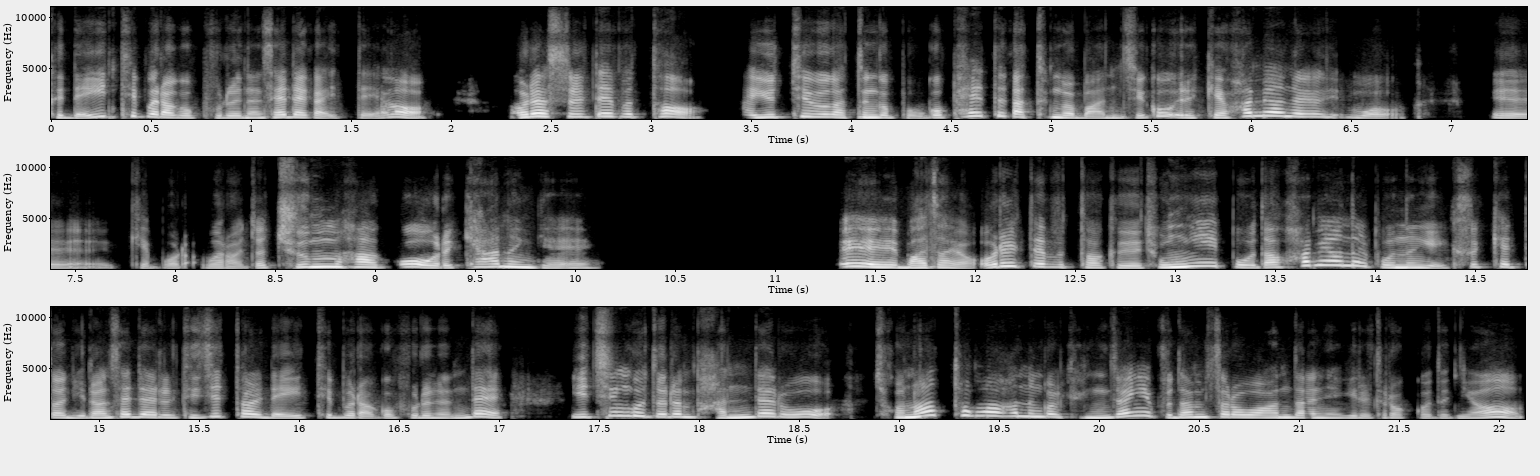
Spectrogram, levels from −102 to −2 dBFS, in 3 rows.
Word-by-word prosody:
그 - - -4
네이티브 295 - -2
라고 220 -6 +2
부르는 180 0 -5
세대가 230 +1 +1
있대요. - - -2 0.4
어렸을 280 +1 +4
때부터 275 0 0 0.3
유튜브 235 +5 0
같은 225 -2 +2
거 205 - 0
보고 170 +1 -5
패드 335 +8 -2
같은 245 -6 +1
걸 195 - +1
만지고 165 +2 -4
이렇게 200 +1 -2
화면을 295 - +1
뭐 180 -4 -6 0.5
예 170 -4 -6
이렇게 - - -15
뭐라 - - -10
뭐라 170 -3 -7
하죠? 195 - -6
zoom 255 +4 +5
하고 245 -1 +3
이렇게 195 +5 -5
하는 265 -4 +5
게 175 -2 -7 1.2
예 260 -6 +6
맞아요. 205 +1 +1
어릴 330 - +3
때부터 235 -6 -3
그 185 -3 -3
종이보다 230 - +3
화면을 390 - +1
보는 210 -3 +2
게 185 - -2
익숙했던 225 +2 -5
이런 190 +2 -2
세대를 240 -2 0
디지털 250 +5 -2
네이티브 180 +3 -5
라고 170 -2 -5
부르는데 190 - -3 0.3
이 245 - -1
친구들은 270 -5 0
반대로 240 +3 0 0.2
전화 230 - +5
통화하는 365 -8 +1
걸 265 -2 -1
굉장히 235 - -1
부담스러워한다는 220 - 0
얘기를 170 0 -9
들었거든요. 175 +4 -5
225 Hz, 390 characters per minute, -20 LUFS, 190-265 Hz, 1.2 s, 예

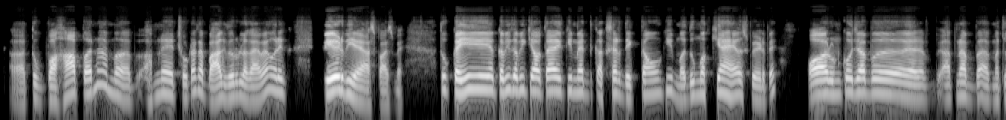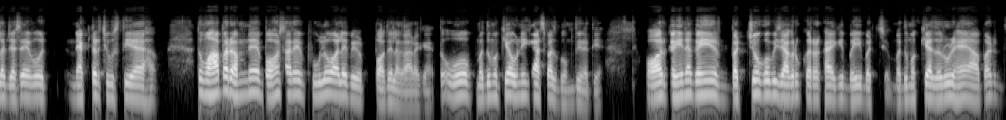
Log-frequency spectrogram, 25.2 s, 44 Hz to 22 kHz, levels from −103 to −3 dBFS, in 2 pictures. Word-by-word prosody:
अ, 330 0 -8
तो 135 -4 -11
वहाँ 135 +6 +3
पर 180 +3 +2
ना 280 - -5
म 160 -8 -4 0.2
हमने 175 +1 -3
छोटा-सा 195 +7 -3
बाग 130 +3 +4
ज़रूर 150 +3 -4
लगाया 130 -1 -1
हुआ - - -2
है 220 - -5
और 205 -2 -1
एक 195 - -7 0.4
पेड़ 410 +3 +11
भी - - -1
है - - +4
आस-पास - - -4
में, - - -16 0.5
तो 215 - -4
कहीं 215 +2 +6
कभी-कभी 210 +2 0
क्या 205 +1 +2
होता 200 +1 +3
है 205 -1 +5
कि 205 +2 -7
मैं 190 -1 -1 0.2
अक्सर 185 -1 -2
देखता 145 +2 -4
हूँ 175 +2 -4
कि 205 -1 -8
मधुमक्खियाँ 165 +6 -1
हैं 160 - +1
उस 170 - -5
पेड़ 125 -1 -4
पे - - -6 0.5
और 175 +1 +8
उनको 170 +3 -4
जब 185 -1 +1 0.9
अपना 155 +3 -3
ब 135 -1 -6
मतलब 145 +3 -6
जैसे 140 +2 -3
वो 145 0 -4 0.4
नेक्टर 145 +4 0
चूसती 150 0 -9
है 135 -2 +1
ह - - -17 0.6
तो 185 - -4
वहाँ 170 +1 +8
पर 210 -2 +6
हमने 180 +4 +1
बहुत 150 +4 -1
सारे 175 0 -1
फूलों 155 +4 -5
वाले 160 -2 +1
पेड़-पौधे 125 -2 -7
लगा 100 -4 -8
रखे 100 0 -14
हैं। 95 - -19
तो - - -11
वो 155 +2 -3
मधुमक्खियाँ 155 +4 -2
उन्हीं 155 +1 -5
के 155 - -1
आस-पास 145 0 -2
घूमती 110 0 -15
रहती 100 - -14
है - - -19 0.7
और 155 +2 +5
कहीं 150 +1 +3
न 175 - +1
कहीं 170 0 +4 0.2
बच्चों 140 +5 -1
को 170 +1 -2
भी 170 - -5
जागरूक 150 0 -1
कर 140 -2 -3
रखा 140 +1 -2
है 135 - 0
कि 140 +2 -11
भई 130 +2 -4
बच 475 0 -11 0.2
मधुमक्खियाँ 135 +1 -3
ज़रूर 145 +3 -3
हैं 140 +1 -1
यहाँ 135 -3 -3
पर, 155 +1 -6
155 Hz, 210 wpm, -23 LUFS, 140-185 Hz, 0.9 s, पेड़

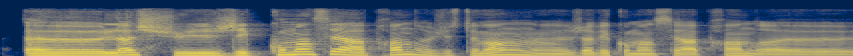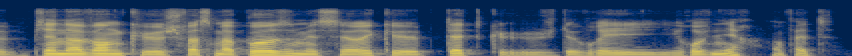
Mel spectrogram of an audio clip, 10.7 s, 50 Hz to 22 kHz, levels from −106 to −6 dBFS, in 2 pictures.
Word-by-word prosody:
Heu, 125 0 +5
là, 145 +5 +6
je 160 - +2
suis 125 -2 +2
j'ai 125 +1 +1
commencé 180 +6 +2
à 165 -4 +7
apprendre, 150 +1 0
justement, 120 -1 -2
heu, 105 - -6
j'avais 110 +1 -2
commencé 110 0 -3
à 100 - +3
apprendre, 120 +1 -3
heu, 95 -1 -5
bien 110 -1 +1
avant 110 0 +3
que 95 -2 -5
je - - -8
fasse 100 +1 -3
ma 100 -1 -1
pause. 135 -2 +2
Mais 100 -2 -3
c'est 100 -1 -7
vrai 105 +3 -1
que, 100 -4 -4 0.2
peut-être 115 -1 -2
que 100 -1 -12
je 100 - -20
devrais 105 +1 -5
y 95 +1 -10
revenir, 100 +6 -5
en 100 - -12
fait. 120 +4 -10
110 Hz, 190 wpm, -22 LUFS, 100-125 Hz, 0.2 s, à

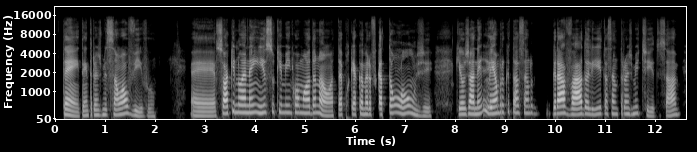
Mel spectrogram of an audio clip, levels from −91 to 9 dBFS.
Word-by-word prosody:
Tem, 170 -7 +5
tem 160 +2 -6
transmissão 185 +1 -3
ao 225 +3 +4
vivo. 140 - -10 0.7
Eh, 150 -1 -2
só 230 +8 +6
que 300 +6 -4
não 265 -1 +1
é 260 - +7
nem 255 -1 -1
isso 270 +2 -2
que 270 +1 -7
me 260 0 -7
incomoda 255 -1 0
não, 165 -11 +1
até 155 +4 -3
porque 195 +2 -6
a - - +2
câmera 205 -1 -1
fica 195 -1 +1
tão 245 +6 -3
longe, 180 - -4 0.5
que 200 - -3
eu 205 - +1
já 210 0 +5
nem 225 +11 -3
lembro 235 +3 +2
o - - -25
que 300 - -13
tá 250 0 -2
sendo 240 -2 -8 0.3
gravado 220 -2 +6
ali 200 0 -5
e - - -8
tá - - -9
sendo 215 -1 -7
transmitido, 215 - -9
sabe. 180 +6 -3
210 Hz, 185 wpm, -23 LUFS, 180-245 Hz, 0.7 s, é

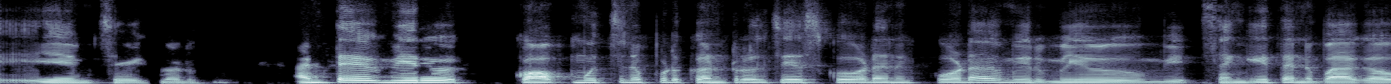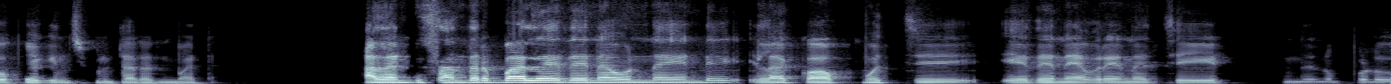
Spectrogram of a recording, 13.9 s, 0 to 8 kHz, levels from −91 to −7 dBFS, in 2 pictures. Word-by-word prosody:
ఎ - - -12 0.3
ఏం 125 0 0
చేయకూడదు. 110 -3 -6 0.5
అంటే, 140 +7 +5 0.2
మీరు 165 0 +7 0.4
కోపమొచ్చినప్పుడు 160 +2 +2
కంట్రోల్ 150 +3 0
చేసుకోవడానికి 140 -1 -1
కూడా 145 +3 +1 0.2
మీరు, 135 -2 -3
మీ 135 - 0
యూ 135 - 0 0.3
మీ 125 - -7 0.2
సంగీతాన్ని 135 0 -2
బాగా 120 +1 +1
ఉపయోగించుకుంటారనమాట. 105 -4 -10 0.8
అలాంటి 155 +2 +4
సందర్భాలేదైనా 165 0 +5
ఉన్నాయండి? 155 +2 -4 0.2
ఇలా 140 +1 0
కోపమొచ్చీ 135 0 -3 0.4
ఏదైనా, 130 +1 -5
ఎవరైనా 125 +1 -6
చేసినప్పుడు, 115 -2 -14
135 Hz, 105 wpm, -20 LUFS, 120-155 Hz, 0.8 s, మీరు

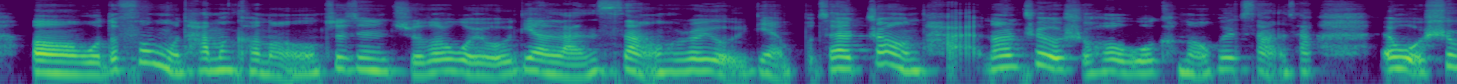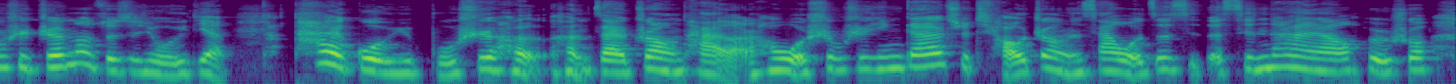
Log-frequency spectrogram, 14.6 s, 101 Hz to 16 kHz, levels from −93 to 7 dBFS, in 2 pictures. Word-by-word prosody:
嗯， 200 -3 +7
我 185 - +2
的 230 - -2
父 340 +9 -2
母 205 - +1
他 235 +4 -2
们 240 +1 0
可 225 -2 -3
能 185 +2 -4
最 255 +4 -3
近 245 -2 -1
觉 225 -5 -5
得 220 +1 +1
我 220 -5 +1
有 180 +1 0
一 - - -8
点 220 -4 +1
懒 165 +2 -2
散， 225 -1 -1
或 220 - -5
者 230 - +2
有 225 - 0
一 - - -10
点 205 -3 -5
不 220 - -20
在 260 +1 +2
状 310 -2 0
态。 235 +1 -6
那 275 +3 +3
这 305 +3 -2
个 265 - +7
时 245 - -7
候 220 +2 -2
我 205 +1 -2
可 215 - -9
能 190 -2 -4
会 250 +2 -2
想 235 -4 -7
一 - - -8
下， 220 +1 -8 0.3
诶， - - +1
我 260 - +5
是 300 - -2
不 285 - -1
是 280 -1 -3
真 285 +3 +6
的 350 -2 0
最 240 -4 0
近 220 -1 -7
有 190 -4 -3
一 - - -3
点 205 +1 -1 0.3
太 345 -5 +5
过 240 -4 +5
于 200 +1 -4
不 185 -2 -7
是 255 +4 +1
很 240 -3 0
很 220 +3 -3
在 215 -3 +4
状 235 0 +1
态 205 -3 -1
了？ - - 0
然 - - -5
后 240 +3 0
我 - - +5
是 - - -4
不 235 - -7
是 255 +1 -7
应 260 +1 -2
该 295 +3 +4
去 330 - -6
调 - - +1
整 245 -9 -1
一 - - -4
下 230 +2 -1
我 - - +3
自 250 +5 -3
己 - - -12
的 - - -6
心 255 +3 -4
态 280 -1 0
呀， 225 -2 +1
或 225 - -1
者 205 - +1
说 245 +2 -2
230 Hz, 355 characters per minute, -22 LUFS, 210-255 Hz, 0.3 s, 嗯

